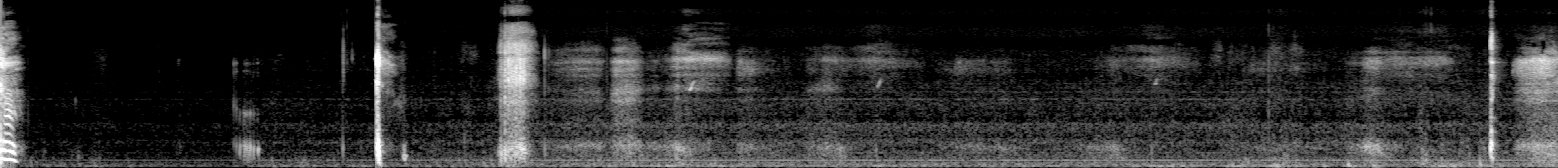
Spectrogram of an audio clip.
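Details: A few harsh, abrupt barking cough bursts from an adult, painful, with a couple of sneezes.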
